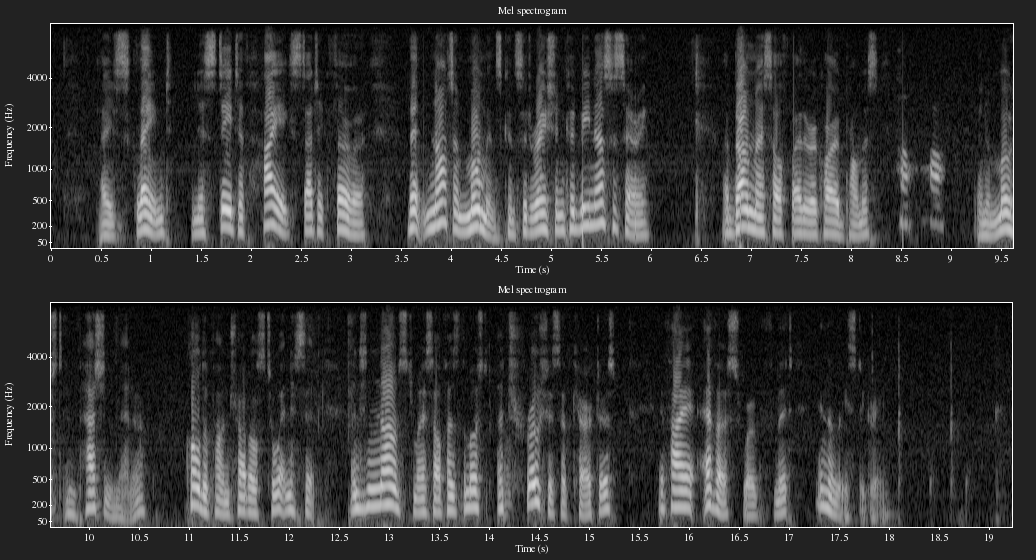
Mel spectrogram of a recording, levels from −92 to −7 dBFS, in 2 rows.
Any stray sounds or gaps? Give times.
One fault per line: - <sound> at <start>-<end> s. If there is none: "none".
- laugh at 8.4-9.0 s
